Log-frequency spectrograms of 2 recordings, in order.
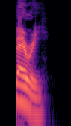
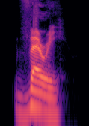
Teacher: for the B sound, we must close our lips like this, B, B, B, and the V sound, the teeth are involved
